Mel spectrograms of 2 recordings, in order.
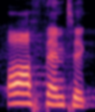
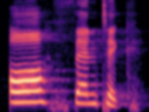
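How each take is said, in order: First: Said in the usual way. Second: Authentic stretched very slowly and louder; drawn-out emphasis. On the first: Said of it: "Were you listening". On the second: Shown as a demonstration. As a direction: lean into Authentic, slow and deliberate. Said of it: "repeats the word for emphasis".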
